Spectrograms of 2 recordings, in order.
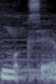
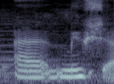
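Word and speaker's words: Muxía: we're going up to i'd say it's moxia but it's probably not pronounced like that m-u-x-ia moosha i think it's probably pronounced but anyway that's where we're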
